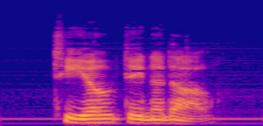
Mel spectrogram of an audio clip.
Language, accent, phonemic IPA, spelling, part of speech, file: English, US, /tiˌoʊ dɛ nəˈdɑl/, tió de Nadal, noun, En-us-tió de Nadal.ogg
